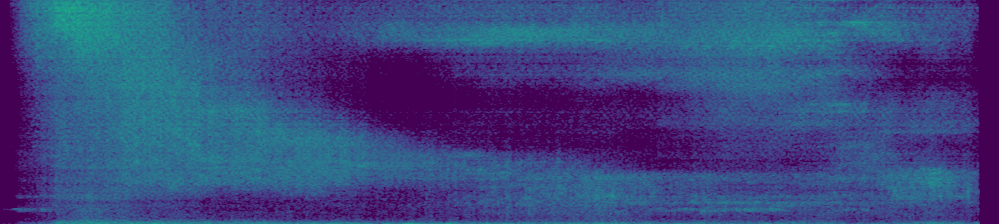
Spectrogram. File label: ufo landing with static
